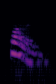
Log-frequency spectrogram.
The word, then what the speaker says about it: foreign: Don't say foreign, say foreign.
